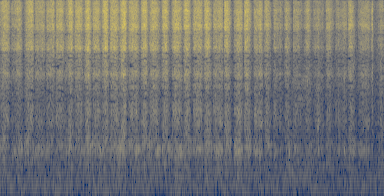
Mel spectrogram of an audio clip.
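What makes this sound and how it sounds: A pencil, held low on the shaft, shades a white paper sketchbook page with long rubbing strokes. The result is a steady, quiet run of rapid, bright, papery scratching swells, about four per second, with almost no low end.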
